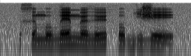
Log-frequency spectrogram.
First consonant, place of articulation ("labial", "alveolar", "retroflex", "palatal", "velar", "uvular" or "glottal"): velar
